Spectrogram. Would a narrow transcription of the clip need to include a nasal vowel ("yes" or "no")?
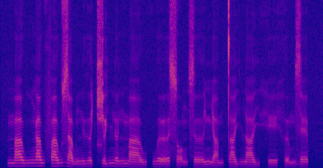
no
